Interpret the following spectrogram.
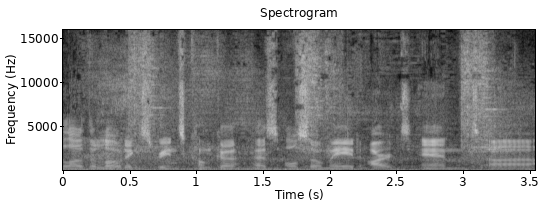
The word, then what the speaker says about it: Kunkka: That's how you pronounce it. You're welcome. Kunkka. Kunkka.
